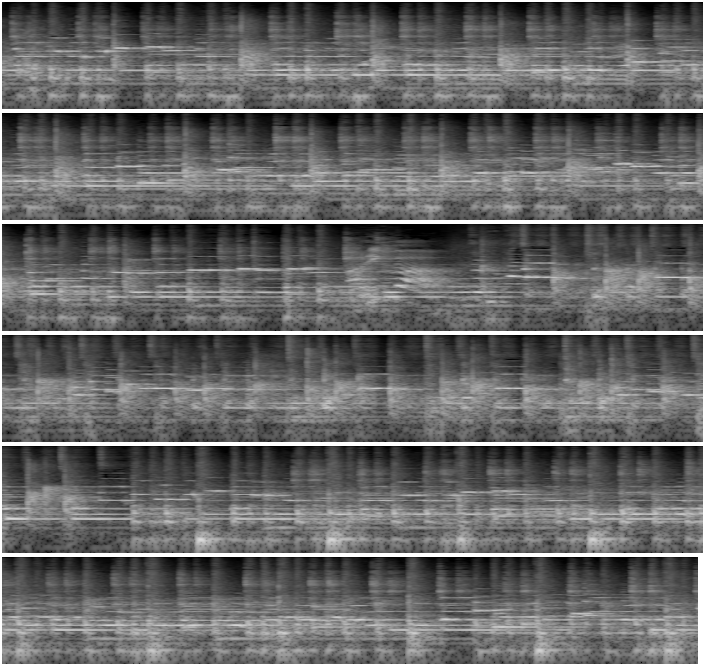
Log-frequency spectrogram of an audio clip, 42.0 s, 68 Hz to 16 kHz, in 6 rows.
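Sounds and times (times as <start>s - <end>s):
low cajon beats: 0.0s - 18.0s, 18.6s - 42.0s
shaker ticking: 18.7s - 42.0s.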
